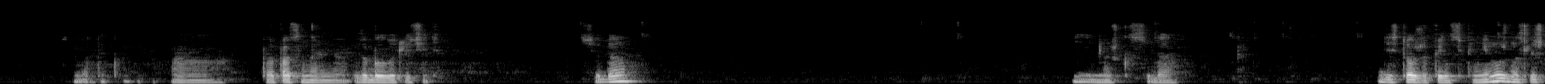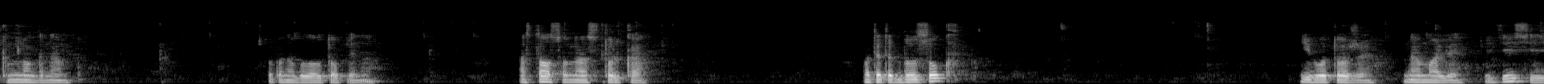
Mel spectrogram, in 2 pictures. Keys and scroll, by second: 1.4 ctrl+z, 22.3 Tab, 27.4 Tab.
